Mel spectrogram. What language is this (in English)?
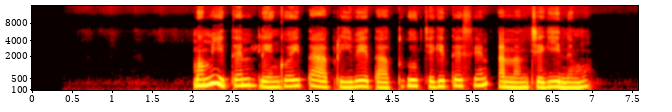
Kalenjin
